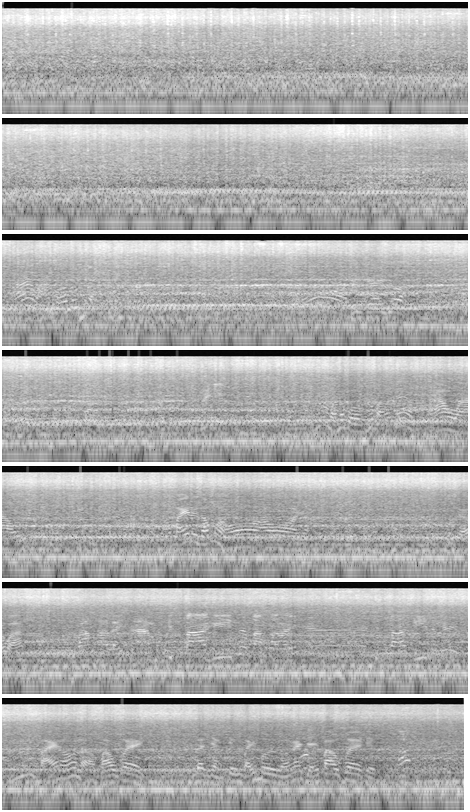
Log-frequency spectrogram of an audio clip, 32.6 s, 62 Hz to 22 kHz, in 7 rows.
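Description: Kubota DC70 Pro combine harvester with a 75-horsepower engine, running steadily under load as it harvests rice on tracks through soft mud. It makes a loud, continuous drone.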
